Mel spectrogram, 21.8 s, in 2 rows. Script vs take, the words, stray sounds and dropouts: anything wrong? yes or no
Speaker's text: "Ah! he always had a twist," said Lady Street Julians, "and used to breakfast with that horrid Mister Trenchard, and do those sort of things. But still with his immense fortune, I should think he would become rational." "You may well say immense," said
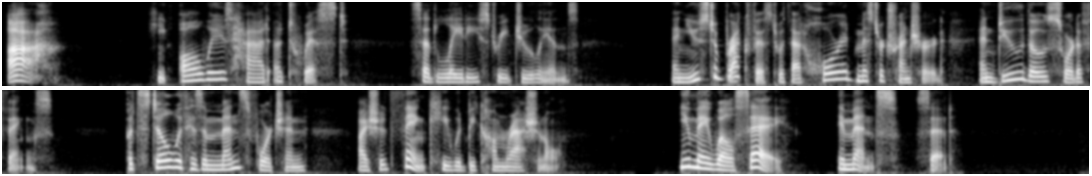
no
